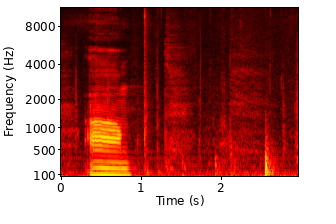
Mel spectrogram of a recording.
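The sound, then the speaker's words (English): Keys click on a computer keyboard as a search is typed, a few scattered taps heard alongside a voice. “we just typed in Disney, the Ultimate Disney Christmas Package. Yeah, I just Googled it.”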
